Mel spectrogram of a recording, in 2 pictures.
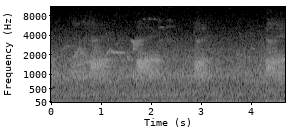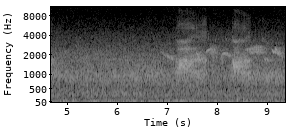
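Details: Rook calling from a rookery in trees at Harlech Castle, giving harsh, hoarse caws in short bursts, single or paired, spaced irregularly about every one to three seconds over a steady outdoor background hiss.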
